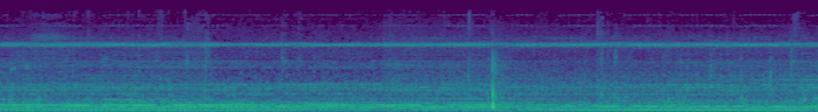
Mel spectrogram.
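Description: Ambient installation music: a steady, layered low drone with a thin high tone held above it. A single sharp click comes about five seconds in.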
